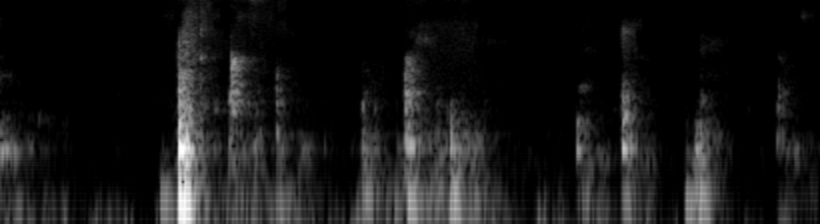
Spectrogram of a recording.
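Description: Wooden rolling pin rolling out pastry dough on a floured wooden board: a string of soft, irregular knocks and rolling strokes, the loudest about a second and a half in.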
